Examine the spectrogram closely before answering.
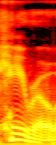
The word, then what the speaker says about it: Cairo: Cairo, pronounced Kay-ro by the locals, sits at the confluence of the Mississippi and the Ohio rivers.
